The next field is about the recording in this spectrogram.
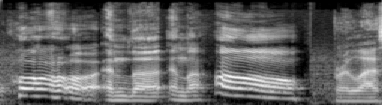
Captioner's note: vocalizes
